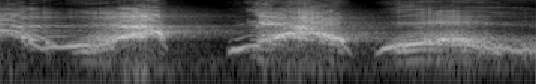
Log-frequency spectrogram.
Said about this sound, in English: Ours are a little more specialized because we do a lot more intense vocals, a lot louder. We do screeches that really reverberate in the vocal box, and that really tends to cause some stress.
